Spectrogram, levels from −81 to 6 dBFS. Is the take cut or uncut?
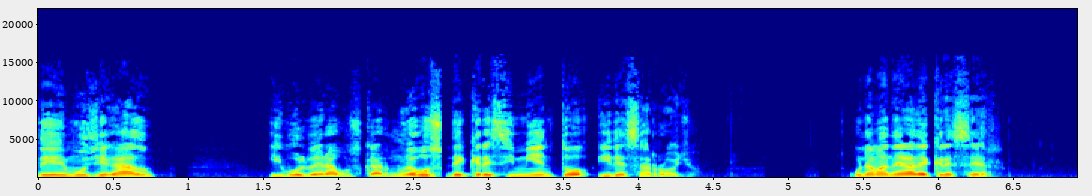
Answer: cut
